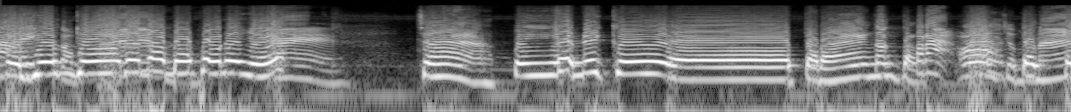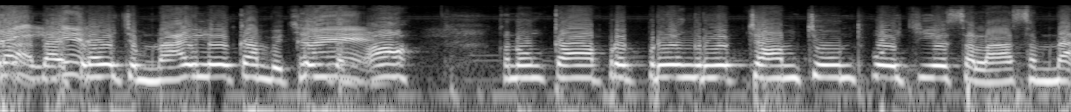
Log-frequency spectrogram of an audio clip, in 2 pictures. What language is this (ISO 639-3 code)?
tha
